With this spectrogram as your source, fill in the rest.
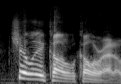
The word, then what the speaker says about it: chile colorado: Chile Colorado.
